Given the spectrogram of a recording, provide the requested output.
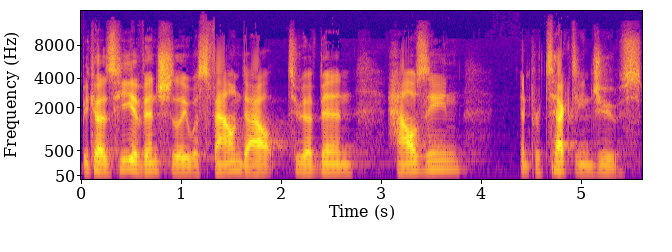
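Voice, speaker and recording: A man speaks at a fairly slow pace and a medium pitch, his intonation fairly even, over a quiet background. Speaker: guest preacher. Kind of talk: sermon. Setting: church.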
